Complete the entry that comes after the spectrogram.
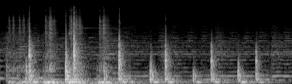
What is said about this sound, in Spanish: Zapateando fuerte, pues traía suecos.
